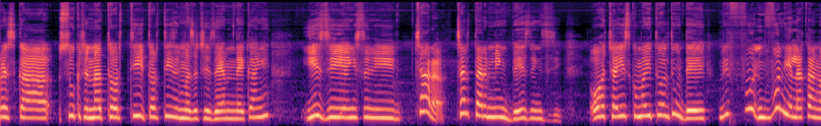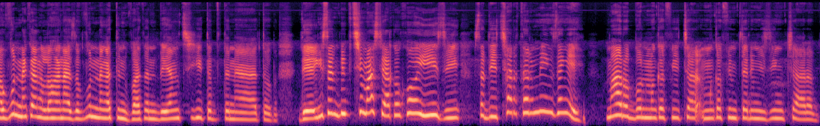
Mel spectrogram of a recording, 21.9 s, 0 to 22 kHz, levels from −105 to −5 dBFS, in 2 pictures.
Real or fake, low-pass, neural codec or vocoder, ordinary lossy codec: real; none; none; none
